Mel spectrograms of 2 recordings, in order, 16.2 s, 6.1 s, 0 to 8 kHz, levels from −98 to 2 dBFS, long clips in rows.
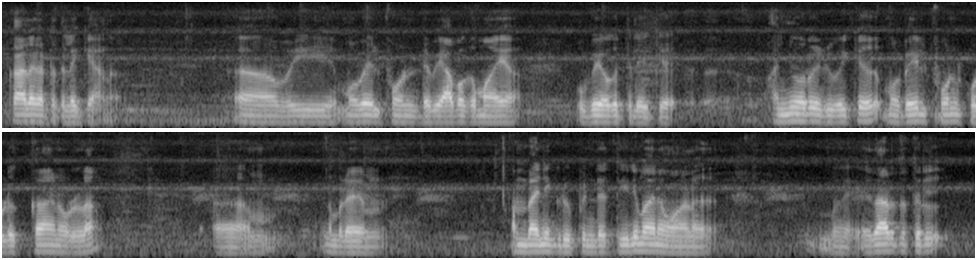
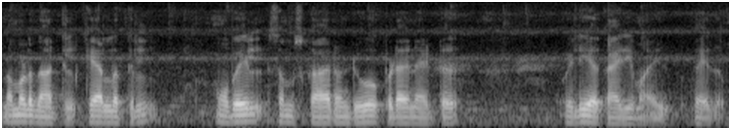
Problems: low volume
